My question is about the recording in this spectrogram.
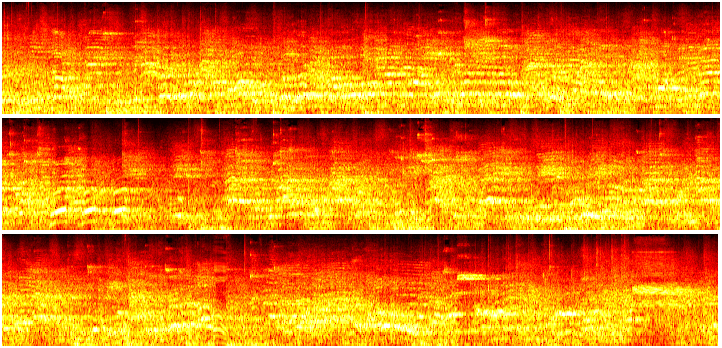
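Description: Basketball bouncing on a hardwood gym floor during play, under a steady din of crowd and bench voices echoing in a large gymnasium.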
